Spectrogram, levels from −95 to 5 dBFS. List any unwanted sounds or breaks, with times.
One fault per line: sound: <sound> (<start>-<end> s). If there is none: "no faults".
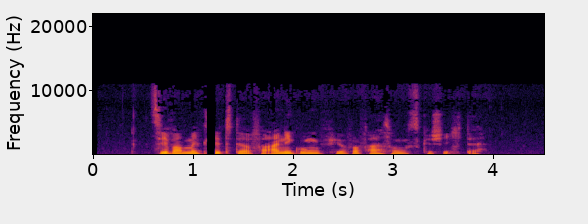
sound: dropout (1.1-1.2 s)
